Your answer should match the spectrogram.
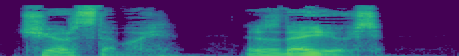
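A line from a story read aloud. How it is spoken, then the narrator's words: Exhausted hoarse wheeze. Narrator (Russian): обессиленно прохрипел череп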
